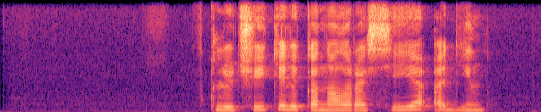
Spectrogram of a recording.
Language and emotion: Russian, neutral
